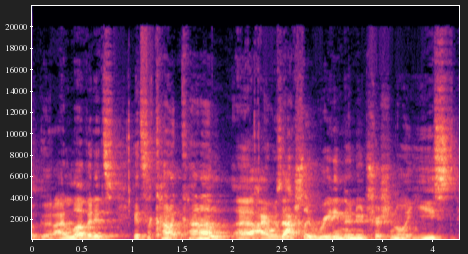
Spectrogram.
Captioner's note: mutters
